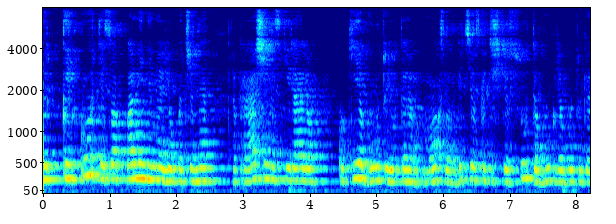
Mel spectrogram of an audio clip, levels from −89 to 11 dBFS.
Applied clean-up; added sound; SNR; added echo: none; none; none; reverberation time 0.8 s.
